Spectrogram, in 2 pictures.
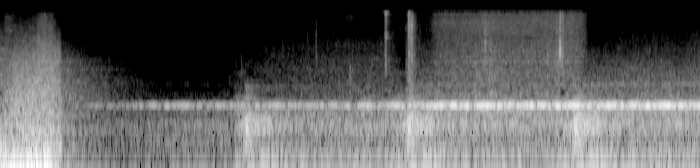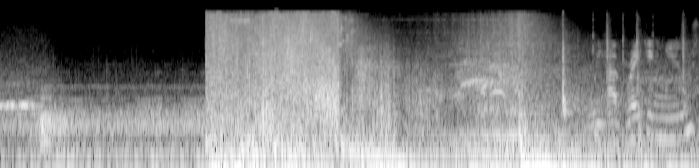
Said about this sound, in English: A large explosion has gone off in the center of the city.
